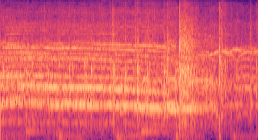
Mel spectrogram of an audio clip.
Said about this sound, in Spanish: Le damos antes un aplauso para él, por favor.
